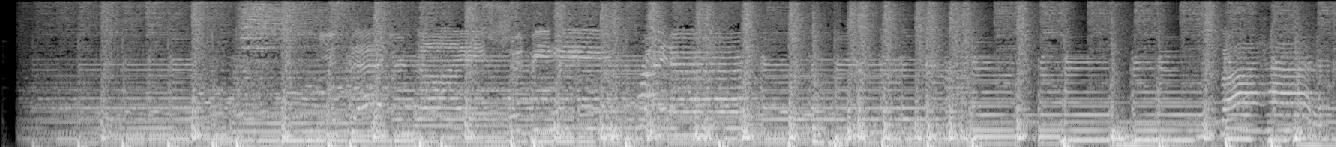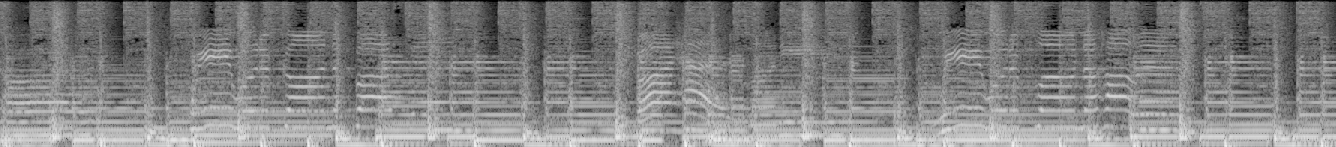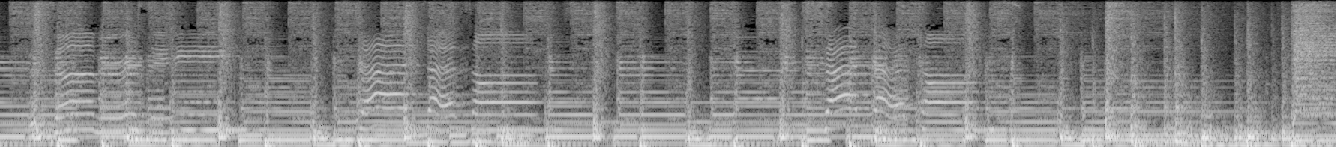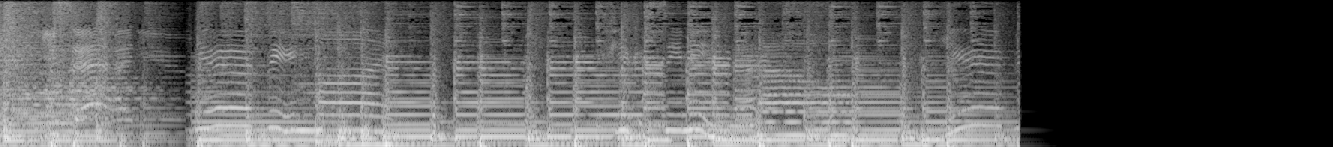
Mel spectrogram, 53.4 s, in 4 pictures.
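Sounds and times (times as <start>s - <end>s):
drum: 0.2s - 50.0s.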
